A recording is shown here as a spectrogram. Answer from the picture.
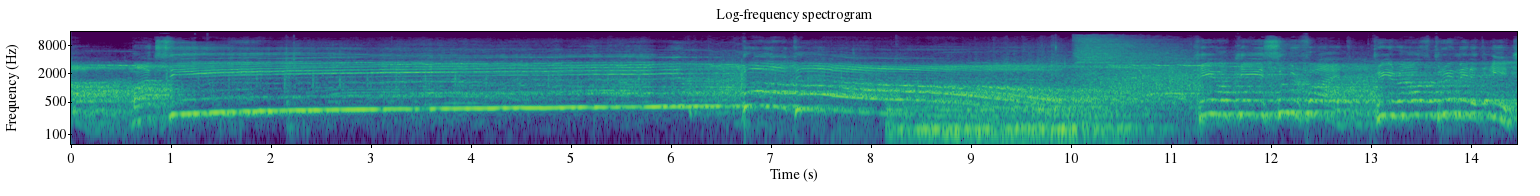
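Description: Ring announcer's fighter introduction over the hall PA, the name drawn out in one long call that rises slightly in pitch for several seconds, then swoops down.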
